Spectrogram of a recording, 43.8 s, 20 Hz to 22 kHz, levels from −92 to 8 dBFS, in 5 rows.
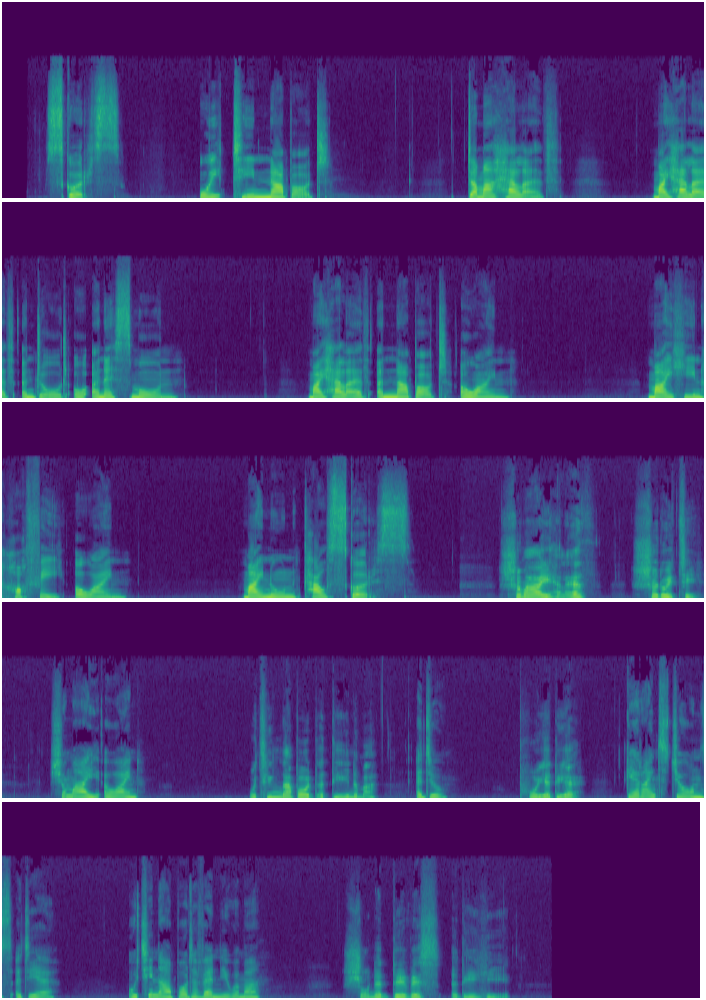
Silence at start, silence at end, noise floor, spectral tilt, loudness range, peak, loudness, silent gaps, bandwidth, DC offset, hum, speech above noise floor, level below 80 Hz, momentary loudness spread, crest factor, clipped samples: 0.55 s; 2.4 s; -67 dBFS; -4.5 dB/octave; 7 LU; -2 dBFS; -20 LUFS; none; 15 kHz; under 0.1%; none; 48 dB; -58 dBFS; 16 LU; 20 dB; under 0.1%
